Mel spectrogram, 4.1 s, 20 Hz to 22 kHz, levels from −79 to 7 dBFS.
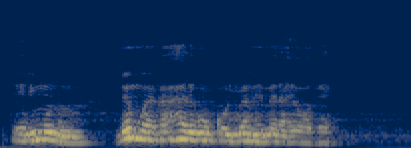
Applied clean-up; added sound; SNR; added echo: none; none; none; reverberation time 0.3 s.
